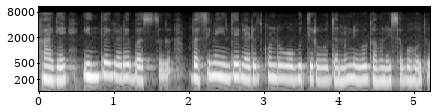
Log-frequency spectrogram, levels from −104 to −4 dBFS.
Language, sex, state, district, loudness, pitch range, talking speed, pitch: Kannada, female, Karnataka, Bellary, -16 LUFS, 200-230 Hz, 105 wpm, 215 Hz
